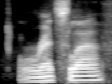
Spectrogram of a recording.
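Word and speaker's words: Retzlaff: Red Slaf. It's re tz l a f. I could be butchering it.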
